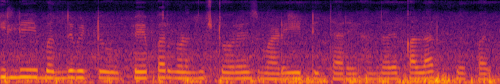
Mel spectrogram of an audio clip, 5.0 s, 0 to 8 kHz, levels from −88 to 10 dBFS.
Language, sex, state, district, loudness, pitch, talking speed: Kannada, female, Karnataka, Mysore, -18 LUFS, 105 Hz, 130 wpm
